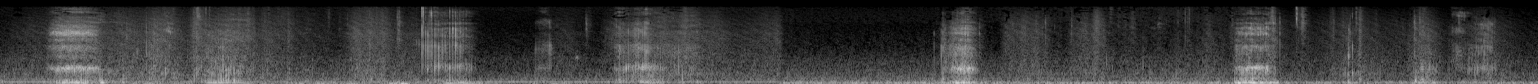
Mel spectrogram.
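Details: Sleeping adult man (dad) in bed at night, night-vision footage; repeated loud, rattling snores every two to three seconds with noisy breathing between, about six in fifteen seconds; keeps snoring despite a Chihuahua landing on his chest.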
